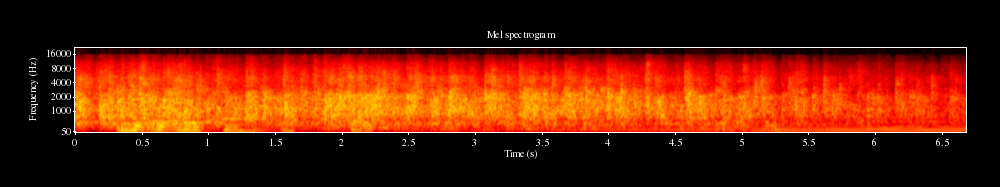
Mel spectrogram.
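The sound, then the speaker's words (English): An audience breaks into sustained applause for Dick Swanson, a dense, steady wash of many hands clapping at once that holds loud throughout, with some low voices murmuring underneath. “And let's give Dick Swanson a round of applause.”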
